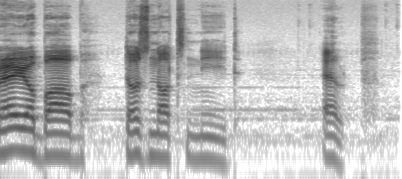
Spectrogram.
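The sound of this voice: A man's put-on character voice at medium pitch, with faint music in the background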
